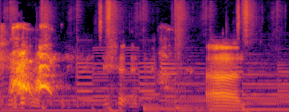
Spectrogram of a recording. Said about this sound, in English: Here's that dog again.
